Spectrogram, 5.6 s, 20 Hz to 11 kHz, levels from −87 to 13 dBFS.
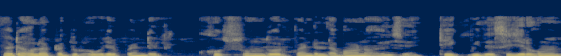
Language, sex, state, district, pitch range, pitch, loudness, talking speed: Bengali, male, West Bengal, Dakshin Dinajpur, 100-115 Hz, 105 Hz, -17 LUFS, 160 wpm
